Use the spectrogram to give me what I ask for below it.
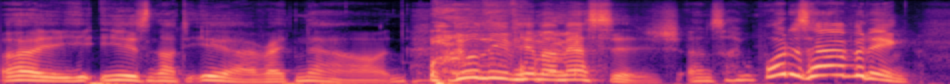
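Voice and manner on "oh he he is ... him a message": put-on French-accented voice. Describing a voicemail greeting heard when calling people, french secretary accent. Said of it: "this French secretary who's like".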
